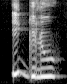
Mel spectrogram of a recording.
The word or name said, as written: Igloo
